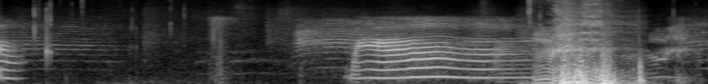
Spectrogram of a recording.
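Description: A single drawn-out, nasal meow rises close and loud after a couple of faint clicks, then breaks into a harsh, raspy burst before fading out.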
